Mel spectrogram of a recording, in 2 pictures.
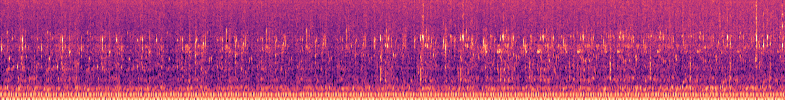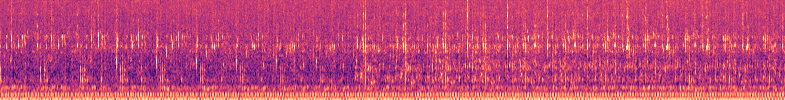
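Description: Experimental electronic sound piece: a loud, steady low drone under a dense crackling, trickling texture like pouring water, unchanging throughout.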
